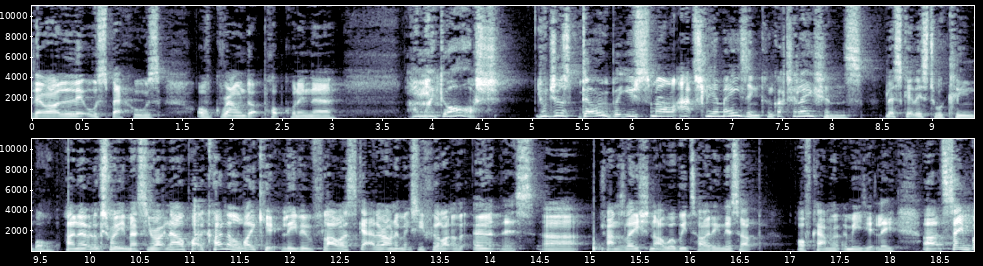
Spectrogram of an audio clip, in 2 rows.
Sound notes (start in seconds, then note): 3.1 inhales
